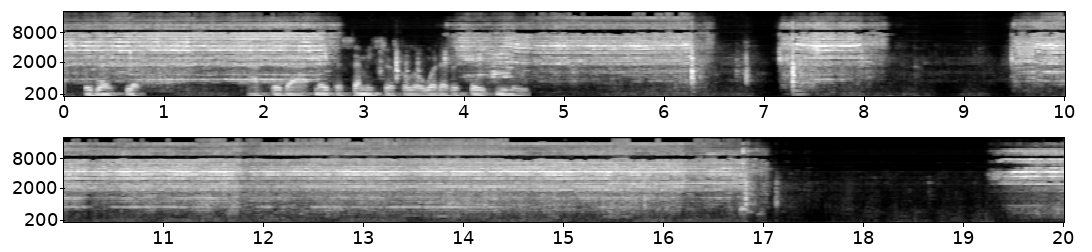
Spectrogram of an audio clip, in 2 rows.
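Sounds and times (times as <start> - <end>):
electric drill cutting sheet metal: 0.0 - 2.8, 3.9 - 8.3, 9.5 - 17.1, 19.3 - 20.0.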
